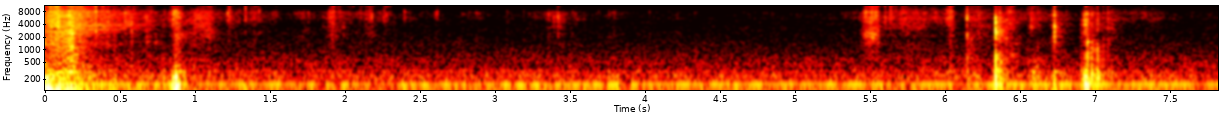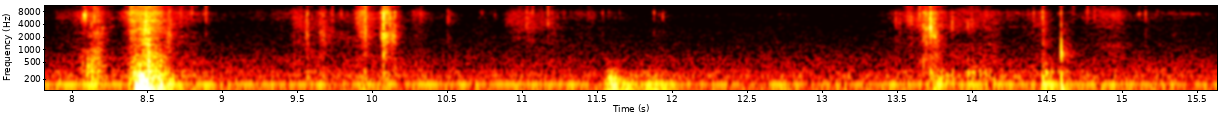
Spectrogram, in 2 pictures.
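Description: Fingers handle small electronic parts on a plastic breadboard with faint clicks.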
